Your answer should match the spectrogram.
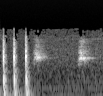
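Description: A small dog gives three sharp, rapid yaps, then two softer, drawn-out whining barks after a pause, without any talking.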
